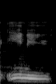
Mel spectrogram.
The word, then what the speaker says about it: Ini: for me, like, okay, I go by Ini because, that's usually easier for people to pronounce and shorter.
